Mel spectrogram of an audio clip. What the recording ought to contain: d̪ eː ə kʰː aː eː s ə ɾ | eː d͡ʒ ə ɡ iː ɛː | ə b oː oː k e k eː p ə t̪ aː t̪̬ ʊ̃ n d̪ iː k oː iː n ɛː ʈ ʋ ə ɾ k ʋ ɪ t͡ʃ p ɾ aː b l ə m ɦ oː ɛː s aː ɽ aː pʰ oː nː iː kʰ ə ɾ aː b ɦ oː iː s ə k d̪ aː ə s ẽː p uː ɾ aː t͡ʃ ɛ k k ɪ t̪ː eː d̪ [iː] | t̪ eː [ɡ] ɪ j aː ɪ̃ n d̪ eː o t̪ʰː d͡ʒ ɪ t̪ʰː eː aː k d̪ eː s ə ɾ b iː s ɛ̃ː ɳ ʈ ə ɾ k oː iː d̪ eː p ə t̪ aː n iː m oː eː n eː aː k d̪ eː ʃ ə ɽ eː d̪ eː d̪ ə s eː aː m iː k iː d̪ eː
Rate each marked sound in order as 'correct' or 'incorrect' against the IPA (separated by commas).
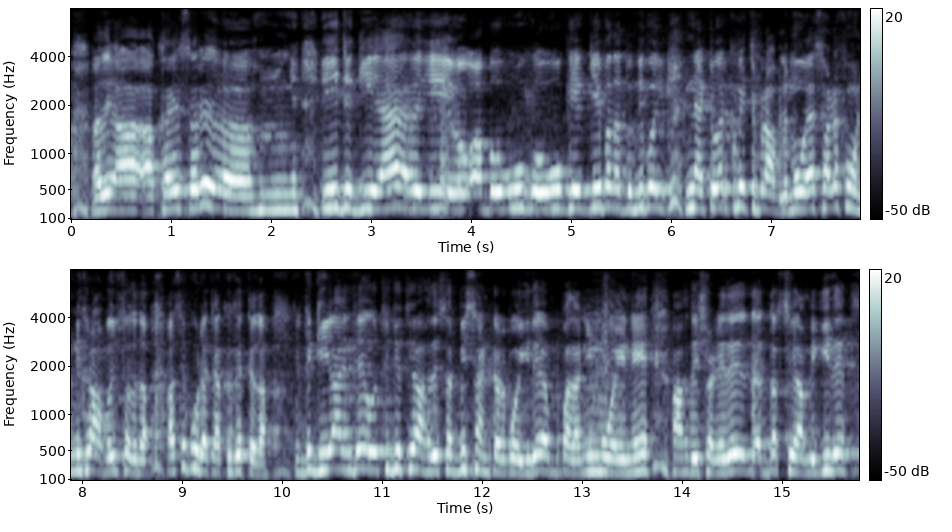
incorrect, correct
